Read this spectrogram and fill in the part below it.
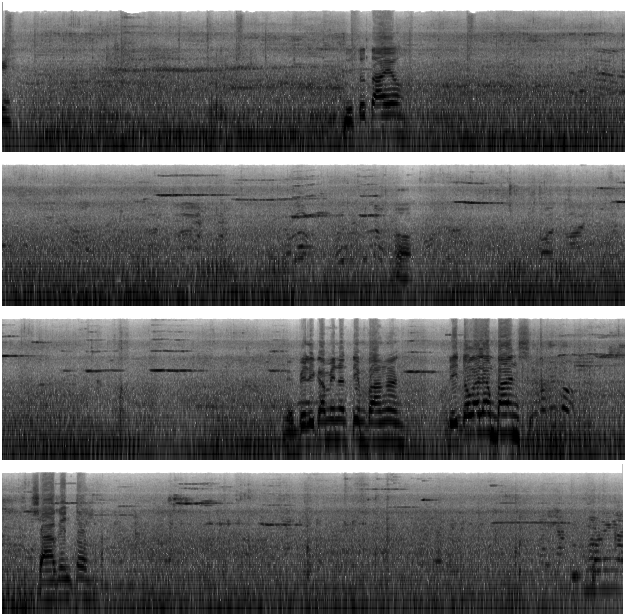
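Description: Motor tricycles rumble along a busy street.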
